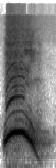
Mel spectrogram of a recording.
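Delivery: high, loud whoop of disbelief; excited whoop. Real, not acted. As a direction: let out a big shocked woo. Reactor erupts at the clip.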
